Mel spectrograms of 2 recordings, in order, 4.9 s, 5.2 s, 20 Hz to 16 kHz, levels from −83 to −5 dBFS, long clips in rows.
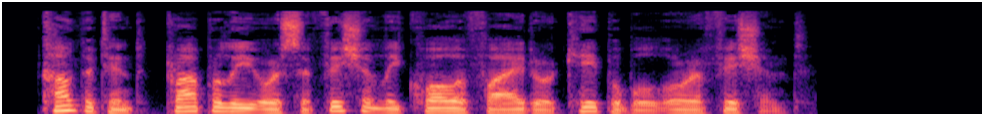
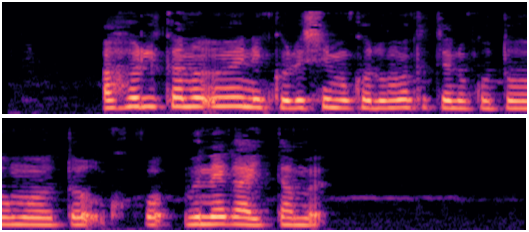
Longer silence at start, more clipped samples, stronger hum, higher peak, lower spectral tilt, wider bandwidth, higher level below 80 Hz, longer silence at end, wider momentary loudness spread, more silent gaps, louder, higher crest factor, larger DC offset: second, 0.2 s vs 0.5 s; neither; neither; first, -4 dBFS vs -8 dBFS; about the same, -5 dB/octave vs -4.5 dB/octave; about the same, 12 kHz vs 11.5 kHz; first, -52 dBFS vs -66 dBFS; about the same, 0.9 s vs 1 s; about the same, 6 LU vs 8 LU; neither; first, -21 LUFS vs -24 LUFS; about the same, 18 dB vs 16 dB; neither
